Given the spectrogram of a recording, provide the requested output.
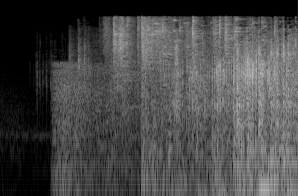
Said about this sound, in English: That wrecking ball just went right through the wall beside him. Didn't knock over his can of beans, though.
